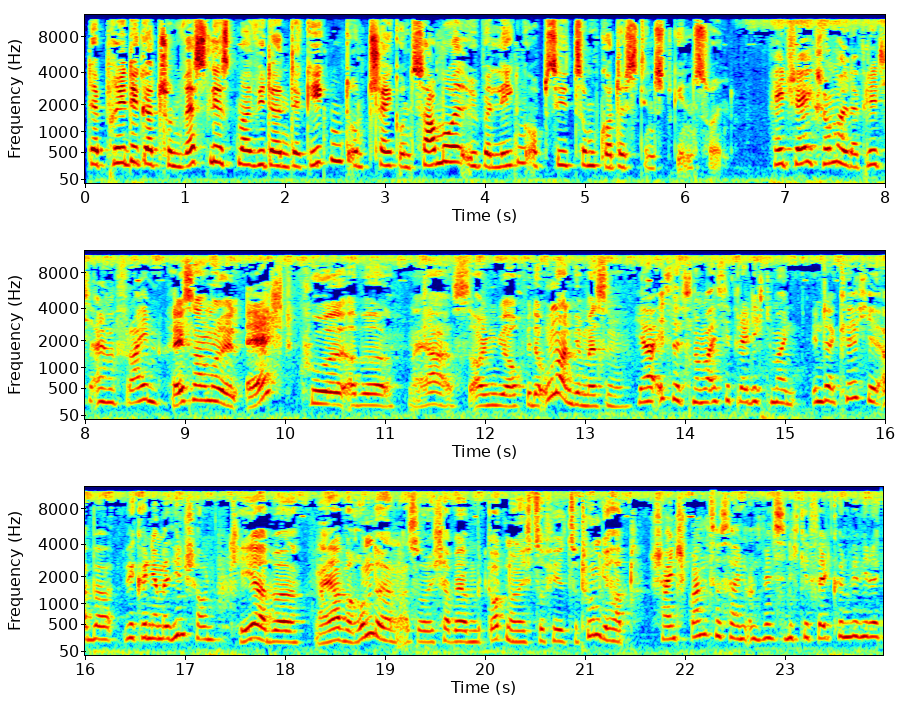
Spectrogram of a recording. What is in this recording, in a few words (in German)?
hoerspiel; emk; john wesley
